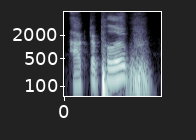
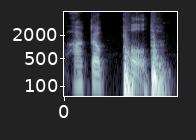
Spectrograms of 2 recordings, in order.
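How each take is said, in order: First: The name ends with a 'loop' sound. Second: The name ends with a 'pulp' sound. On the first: The speaker calls it wrong. "probably mispronouncing that right" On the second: The speaker calls it right. "I believe is correct"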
